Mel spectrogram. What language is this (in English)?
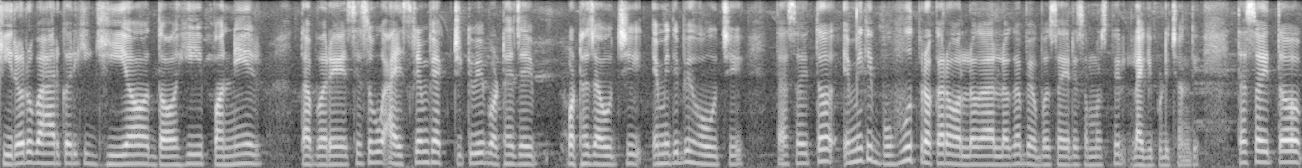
Odia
